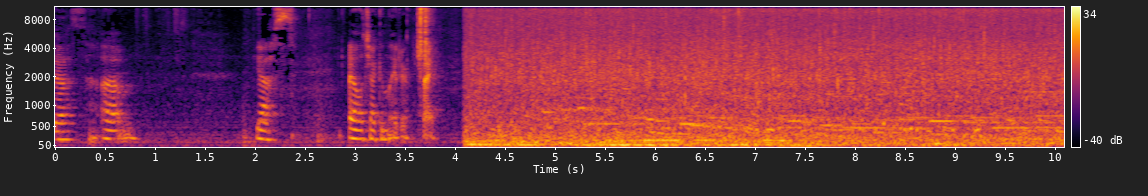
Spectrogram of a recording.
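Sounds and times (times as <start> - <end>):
fountain water splashing: 4.1 - 10.0
soft music: 4.5 - 10.0.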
